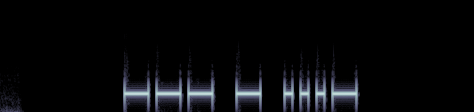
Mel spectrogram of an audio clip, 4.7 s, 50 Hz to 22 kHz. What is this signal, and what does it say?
Morse code, heard as a keyed tone, about 15 wpm, 700 Hz. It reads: OTV
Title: USA Call Sign Postfixes - 3 Letters 15wpm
